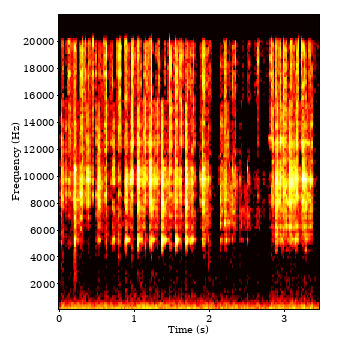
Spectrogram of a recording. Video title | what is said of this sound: very rare WWII COMPASS or relic found in upstate NY FIREPIT? | When you shake it, something rattles inside.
